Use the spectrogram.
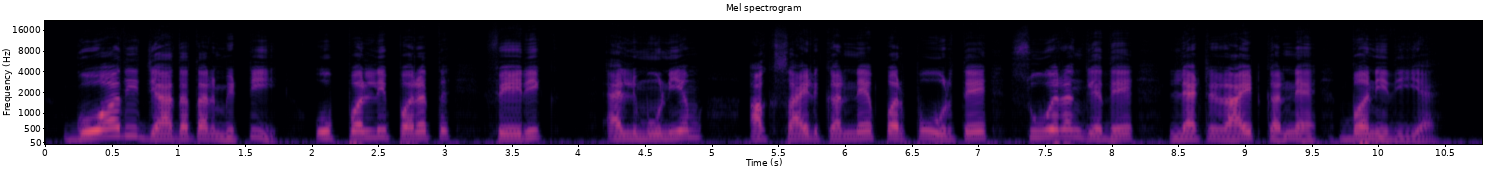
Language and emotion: Dogri, neutral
